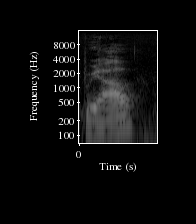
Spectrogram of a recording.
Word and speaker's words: Brialle: i'm gonna try and say her name right brielle yes you got it brielle ringer is is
